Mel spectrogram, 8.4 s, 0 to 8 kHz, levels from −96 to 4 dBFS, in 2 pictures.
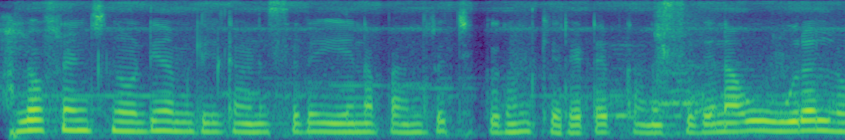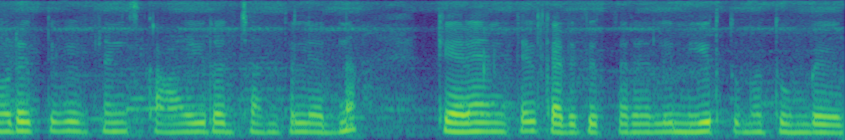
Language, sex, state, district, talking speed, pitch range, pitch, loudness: Kannada, female, Karnataka, Gulbarga, 170 wpm, 180-200 Hz, 185 Hz, -19 LUFS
